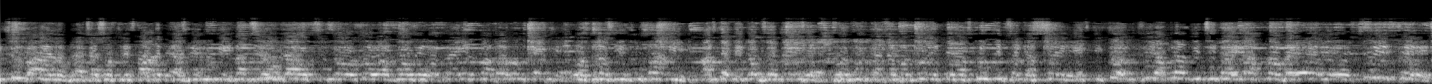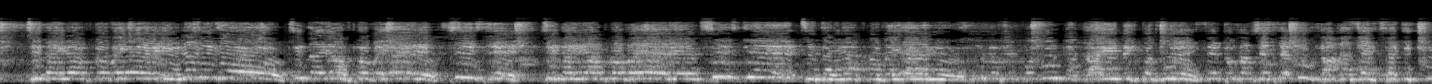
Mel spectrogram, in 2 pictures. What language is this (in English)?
Polish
